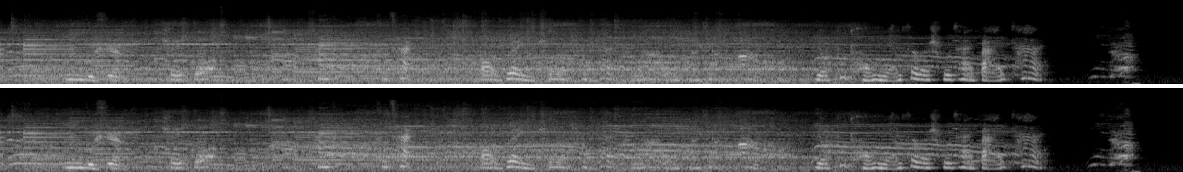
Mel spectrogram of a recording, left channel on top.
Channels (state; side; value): normal; both; correlation 0.94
